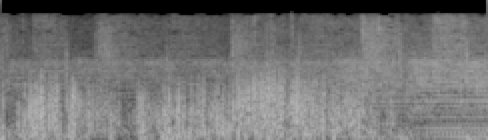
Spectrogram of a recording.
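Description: Wind buffeting a handheld camera's microphone, coming in uneven gusts.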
